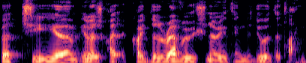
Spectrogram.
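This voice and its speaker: Here is a man with a Welsh accent at a moderate pace. His pitch is medium and varies in an ordinary way. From mid Wales (Montgomeryshire), born in London. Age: 60s. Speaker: retired journalist and university lecturer. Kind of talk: interview. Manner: halting.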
